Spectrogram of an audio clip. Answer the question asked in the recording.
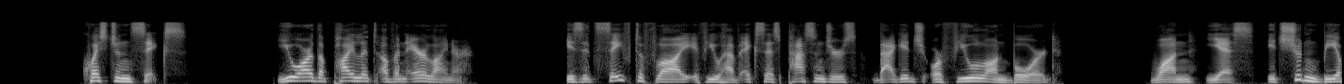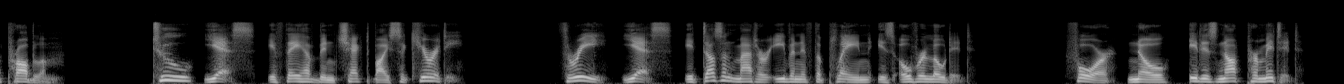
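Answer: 4: No, it is not permitted.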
